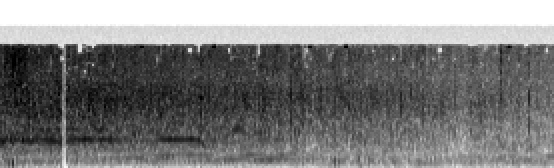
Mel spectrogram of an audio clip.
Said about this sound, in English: Give the Lord a big clap of hand. Lift up your hand.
